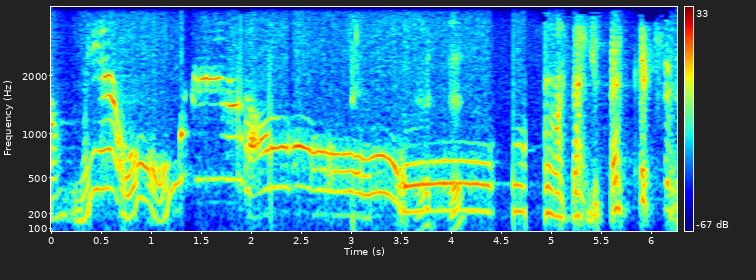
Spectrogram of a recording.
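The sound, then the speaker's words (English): A woman voices a long, drawn-out cat meow for a voice looping session, the tone wavering and sliding for several seconds, then breaks into a few short, choppy vocal bursts at the end. “And so I looked, and I realized, oh, well, okay, that's a straight meow kind of, but elongated.”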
